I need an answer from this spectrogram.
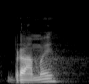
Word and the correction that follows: Брахма: Брам, Брахма, так пишется, Брахма.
